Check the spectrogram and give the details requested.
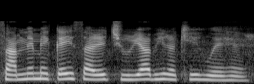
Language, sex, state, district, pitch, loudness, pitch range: Hindi, male, Arunachal Pradesh, Papum Pare, 230 Hz, -17 LUFS, 220-245 Hz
